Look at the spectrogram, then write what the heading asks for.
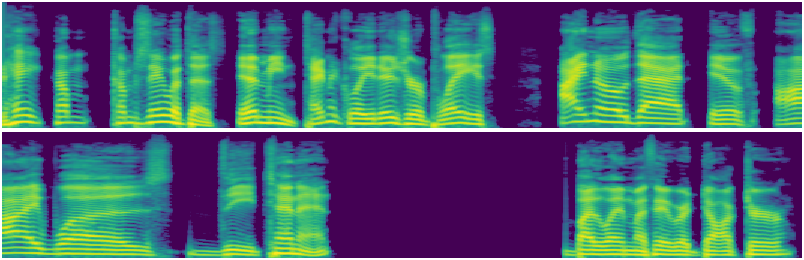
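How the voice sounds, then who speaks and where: Man, thirties, podcast host, sarcastic rambling rant, slightly high voice, dry close sound. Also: clear, resonant tone, dry recording. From Florida. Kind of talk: casual ranting commentary.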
